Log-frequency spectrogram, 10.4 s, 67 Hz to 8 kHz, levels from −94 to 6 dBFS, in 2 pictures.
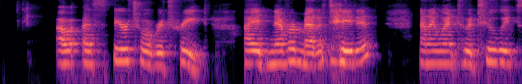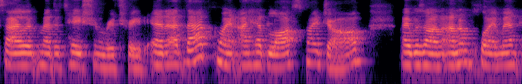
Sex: female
